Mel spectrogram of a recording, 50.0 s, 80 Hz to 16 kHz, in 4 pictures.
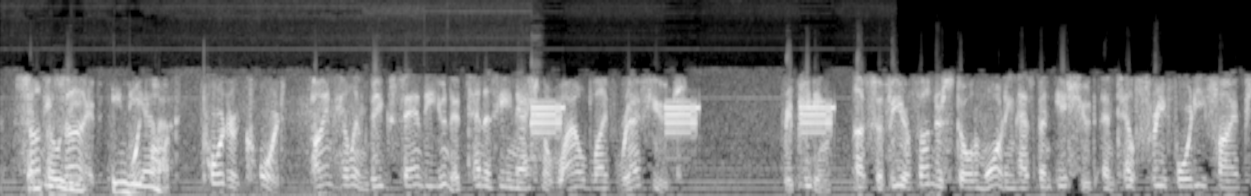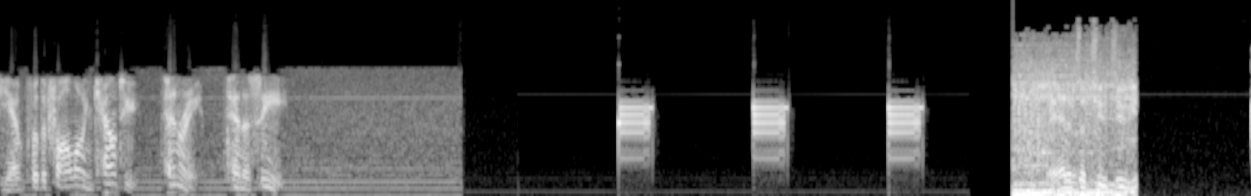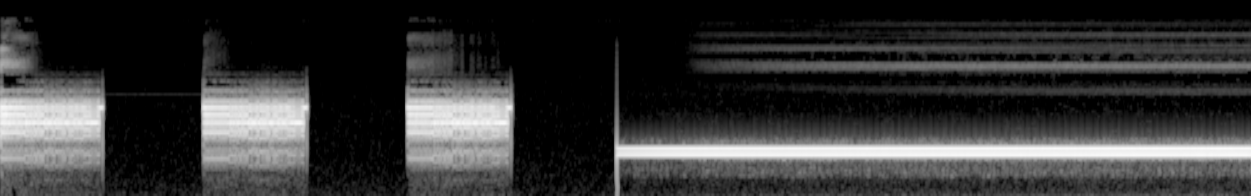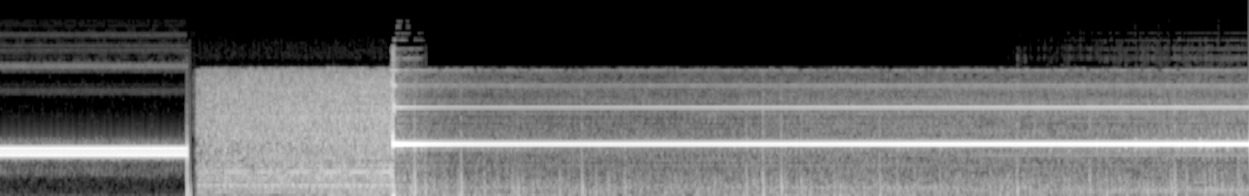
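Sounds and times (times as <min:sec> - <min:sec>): radio static: 0:00.0 - 0:17.0, 0:22.7 - 0:24.0
radio hiss: 0:00.0 - 0:17.1, 0:22.7 - 0:24.0
digital data tone bursts: 0:00.3 - 0:07.0, 0:07.8 - 0:08.8
single-pitch alarm tone: 0:05.2 - 0:05.8, 0:41.4 - 0:50.0
two-tone attention signal: 0:41.4 - 0:50.0.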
